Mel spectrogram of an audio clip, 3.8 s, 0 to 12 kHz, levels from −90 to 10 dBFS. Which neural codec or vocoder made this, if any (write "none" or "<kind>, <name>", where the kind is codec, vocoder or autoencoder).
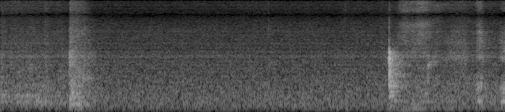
autoencoder, DAC-VAE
